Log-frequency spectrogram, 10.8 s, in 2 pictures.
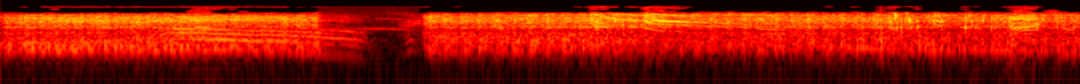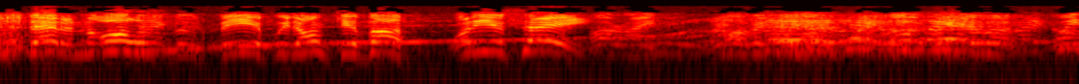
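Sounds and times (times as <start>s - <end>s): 
gunfire from a gun in a radio drama: 0.0s - 6.2s
speech: 7.0s - 10.5s.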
